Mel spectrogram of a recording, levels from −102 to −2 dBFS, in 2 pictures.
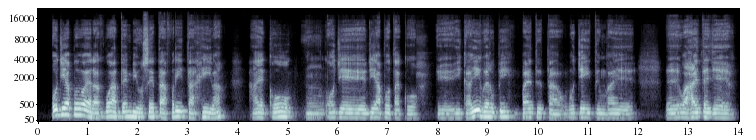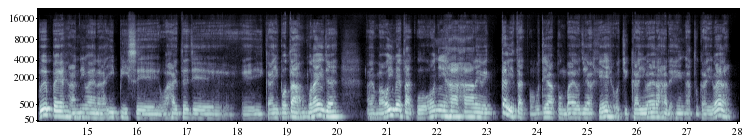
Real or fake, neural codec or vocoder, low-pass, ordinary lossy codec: real; none; 19.8 kHz; none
